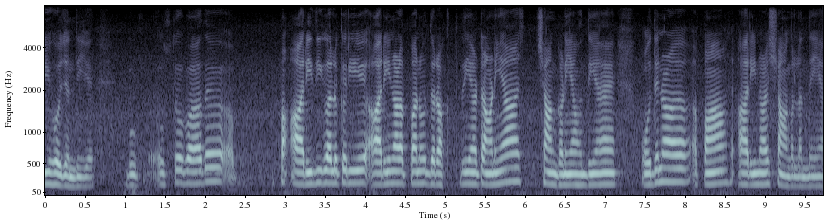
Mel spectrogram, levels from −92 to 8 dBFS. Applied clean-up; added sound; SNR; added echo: none; none; none; none.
